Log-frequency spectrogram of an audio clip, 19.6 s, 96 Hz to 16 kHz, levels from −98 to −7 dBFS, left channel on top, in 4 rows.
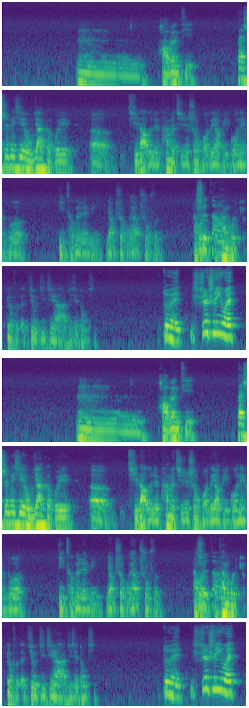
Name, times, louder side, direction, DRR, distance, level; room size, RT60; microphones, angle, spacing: voice 1, 1.5-3.8 4.7-6.3 6.6-7.1 7.4-10.2 10.9-13.0 13.6-16.5, right 5 dB, 35° right, 0.4 m, -29 dB
voice 2, 13.7-14.4 17.9-19.3, left 2 dB, 30° left, 0.6 m, -25 dB
3.5 x 2.6 x 2.7 m
head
